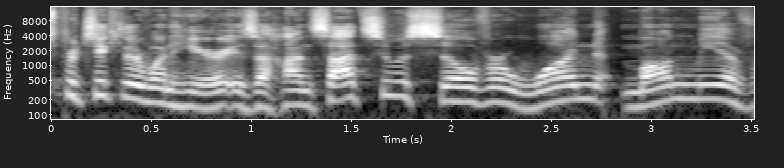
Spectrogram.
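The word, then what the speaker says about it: 藩札: took from the internet this is called a hansatsu um according to my japanese friends i am pronouncing that relatively close to accurately so it's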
